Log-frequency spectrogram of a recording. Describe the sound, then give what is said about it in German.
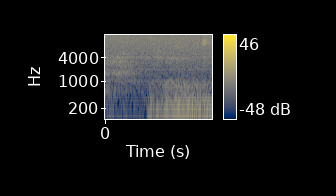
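A dog lets out a low, rumbling grunt, fairly loud, starting abruptly and holding steady for well under a second with no talking over it. “Oh, wow, da macht er ein Geräusch. Das war keiner von uns, das war der Hund.”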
